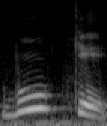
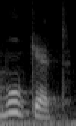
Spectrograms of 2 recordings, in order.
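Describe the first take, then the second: First: The word ends without a t sound. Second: The word ends with a sounded t. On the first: The speaker calls it right. "It is बूके" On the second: The speaker calls it wrong. "And not बुकेट"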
